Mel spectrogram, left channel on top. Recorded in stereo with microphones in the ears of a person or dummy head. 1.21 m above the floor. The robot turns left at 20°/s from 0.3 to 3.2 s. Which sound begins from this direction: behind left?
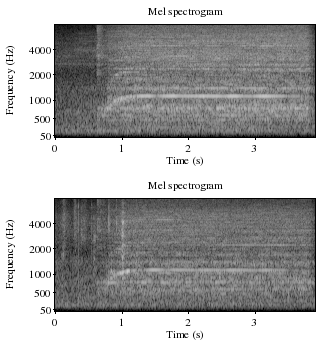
A hair dryer, at 0.6 s.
